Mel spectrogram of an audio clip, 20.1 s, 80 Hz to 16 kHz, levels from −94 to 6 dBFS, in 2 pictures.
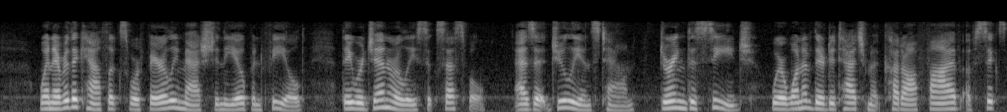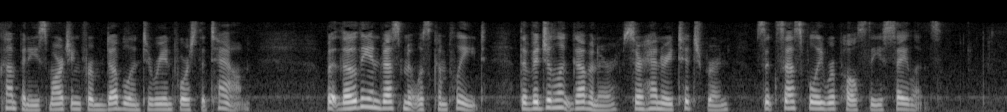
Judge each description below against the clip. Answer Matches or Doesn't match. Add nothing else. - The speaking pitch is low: Doesn't match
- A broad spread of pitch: Doesn't match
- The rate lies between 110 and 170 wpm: Matches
